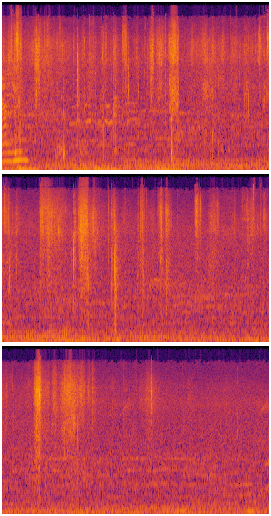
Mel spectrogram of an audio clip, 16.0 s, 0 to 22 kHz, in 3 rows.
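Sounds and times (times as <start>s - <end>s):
scraping rustle: 0.0s - 7.4s
rustles: 0.0s - 13.8s.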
